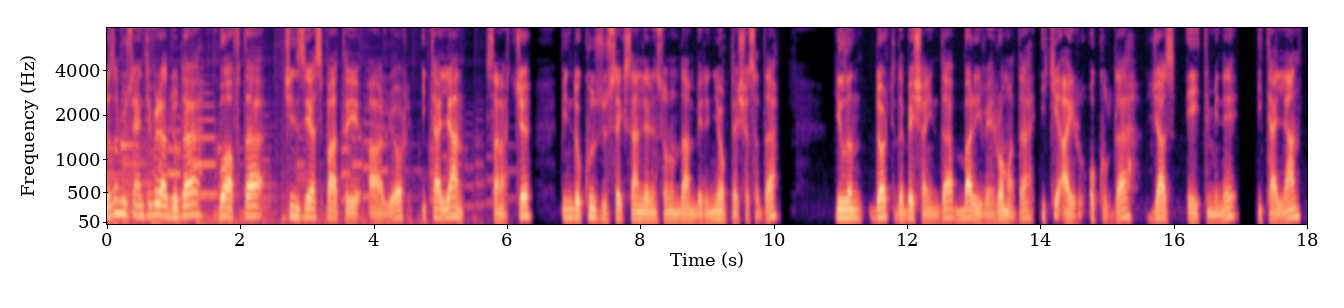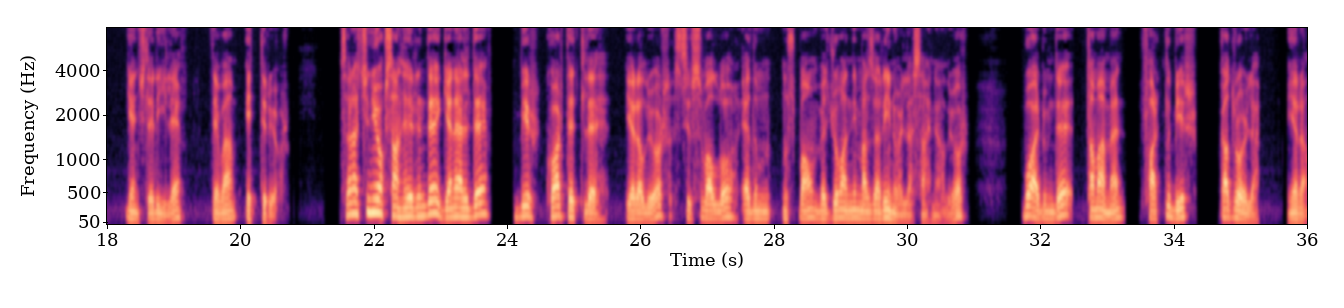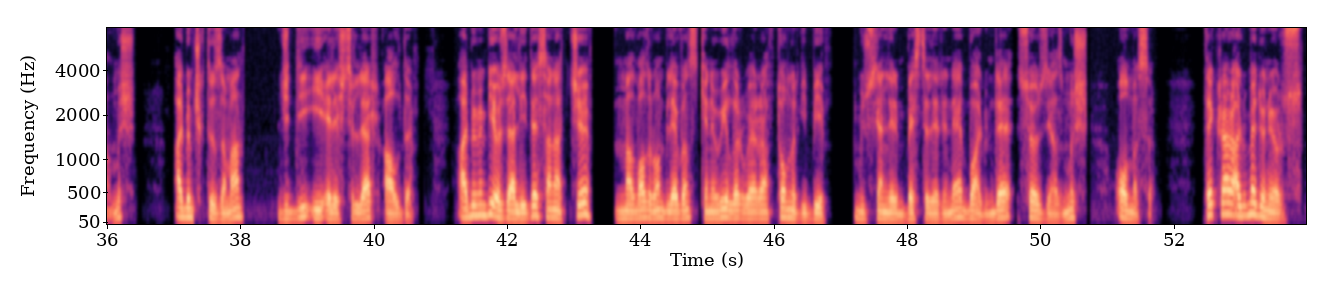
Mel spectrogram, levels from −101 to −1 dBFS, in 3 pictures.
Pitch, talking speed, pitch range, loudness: 115 Hz, 105 wpm, 105-135 Hz, -17 LUFS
